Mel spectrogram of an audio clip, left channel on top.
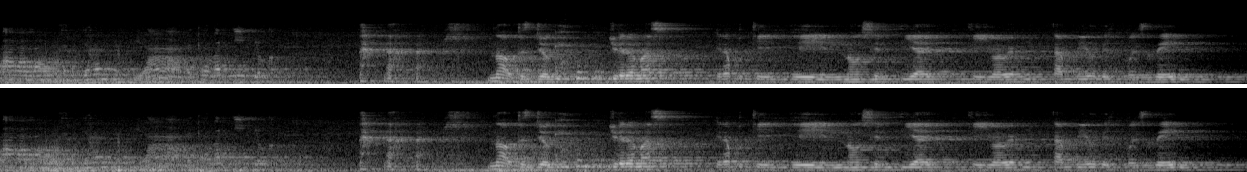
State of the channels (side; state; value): both; normal; correlation 0.86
